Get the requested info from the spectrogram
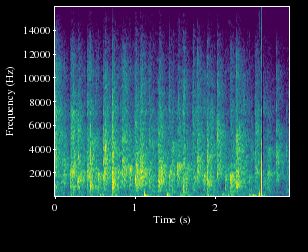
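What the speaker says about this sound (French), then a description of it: "Les applaudissements avant d'avoir parlé, je ne connaissais pas" A small audience at an evening science café talk claps, producing a scattered patter of individual hand claps at moderate distance with a few sharper nearby slaps, and no voices.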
